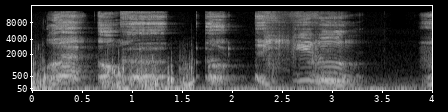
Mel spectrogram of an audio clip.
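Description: A cartoon character's voiced burp among a few short wordless vocal sounds.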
